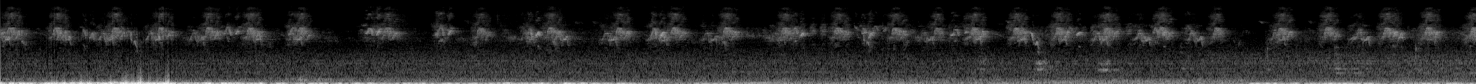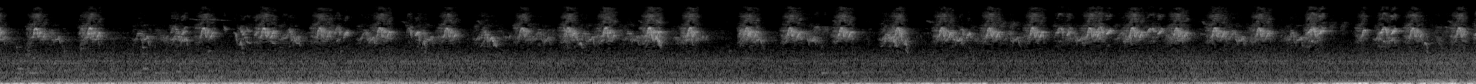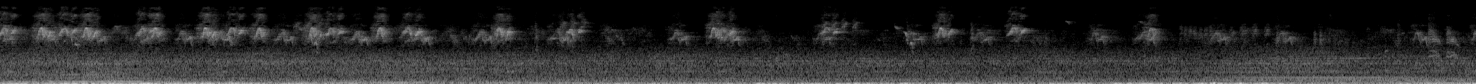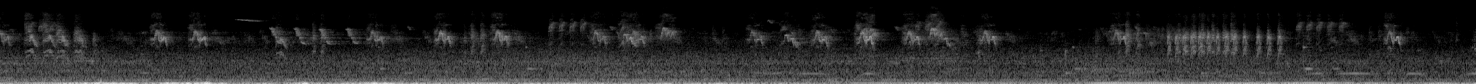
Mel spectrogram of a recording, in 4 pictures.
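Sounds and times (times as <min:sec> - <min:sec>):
low rumble: 0:00.0 - 0:04.4
songbirds chirping: 0:00.0 - 0:59.0.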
